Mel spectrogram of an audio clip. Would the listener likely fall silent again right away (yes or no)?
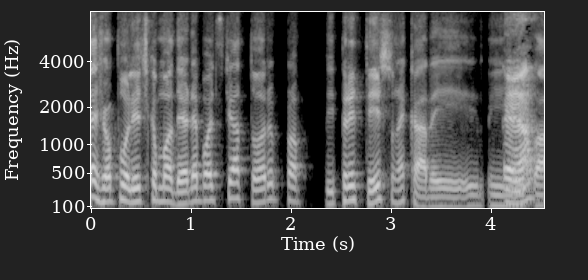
yes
